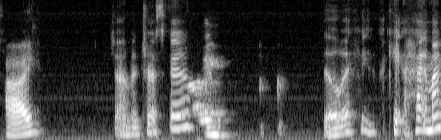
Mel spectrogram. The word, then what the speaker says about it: Vecchio: Bill Vecchio. Am I pronouncing your name wrong, It's Bill? Vecchio.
